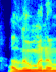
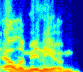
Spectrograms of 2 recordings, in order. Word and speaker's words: aluminium: Aluminum foil. You mean aluminium.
